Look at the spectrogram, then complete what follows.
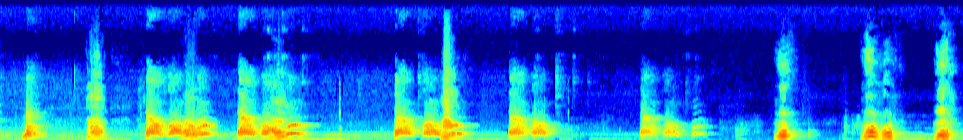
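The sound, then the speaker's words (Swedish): A string of loud barks in quick irregular bursts, about a dozen in all, with the final barks voiced by a person imitating a dog. “Den sista bjeffen där är inte en ordentlig hund.”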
